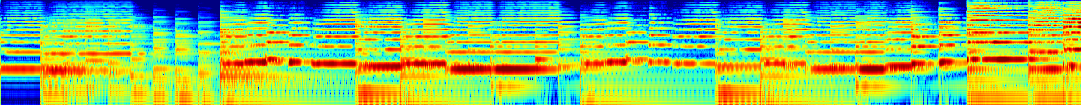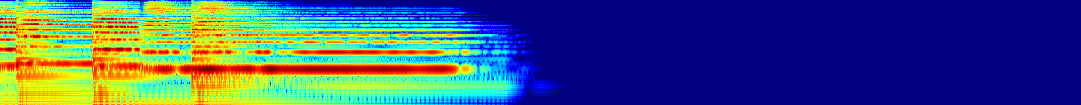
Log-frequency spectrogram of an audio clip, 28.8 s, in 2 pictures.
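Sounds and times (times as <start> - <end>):
slow trumpet march: 0.0 - 2.0, 3.0 - 21.2.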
